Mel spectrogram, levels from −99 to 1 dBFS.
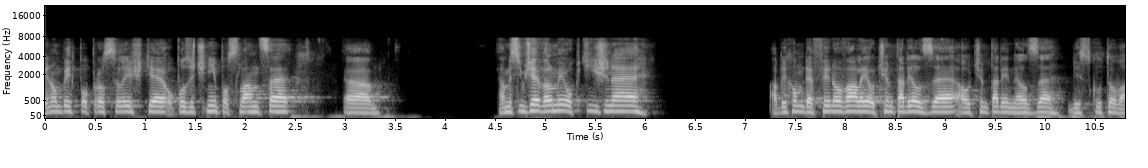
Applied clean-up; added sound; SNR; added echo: neural mask model Resemble Enhance denoiser.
